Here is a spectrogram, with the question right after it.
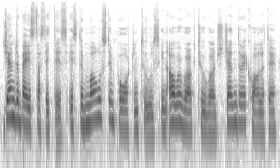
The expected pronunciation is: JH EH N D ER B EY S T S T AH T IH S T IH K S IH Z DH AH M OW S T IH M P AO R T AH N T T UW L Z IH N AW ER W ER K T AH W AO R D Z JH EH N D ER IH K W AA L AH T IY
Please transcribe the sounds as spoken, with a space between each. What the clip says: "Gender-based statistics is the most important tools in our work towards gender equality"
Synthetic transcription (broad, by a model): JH EH N D ER B EY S S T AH S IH T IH S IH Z DH AH M OW S T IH M P AO R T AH N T T UW L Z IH N AW ER W ER K T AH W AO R D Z JH EH N D ER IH K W AA L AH T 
